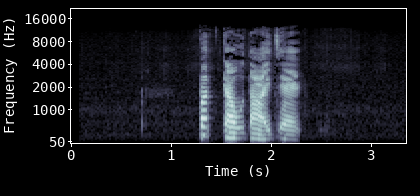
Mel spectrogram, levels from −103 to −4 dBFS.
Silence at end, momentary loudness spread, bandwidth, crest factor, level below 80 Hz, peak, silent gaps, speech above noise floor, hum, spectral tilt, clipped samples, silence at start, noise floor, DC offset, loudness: 1.1 s; 12 LU; 12.5 kHz; 22 dB; -76 dBFS; -4 dBFS; none; 56 dB; none; -3.5 dB/octave; under 0.1%; 1.3 s; -77 dBFS; under 0.1%; -22 LUFS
